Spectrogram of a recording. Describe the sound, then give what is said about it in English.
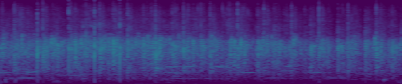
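An audience claps their hands to the Lord in praise, a dense, steady wash of many overlapping claps that stays loud and sustained throughout without any clear rhythm. “Would you clap your hands one more to the Lord, time to the Lord, and give him praise.”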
